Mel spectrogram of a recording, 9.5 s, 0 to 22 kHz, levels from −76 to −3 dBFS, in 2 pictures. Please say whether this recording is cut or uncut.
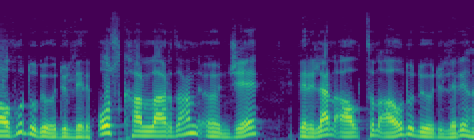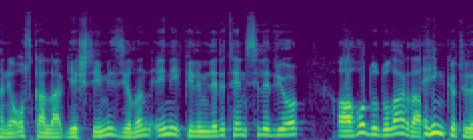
uncut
